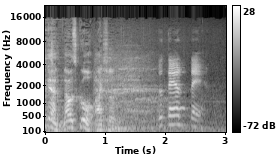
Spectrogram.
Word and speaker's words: Duterte: Duterte. There's, like, a rolling of an R in there somewhere that I can't do.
